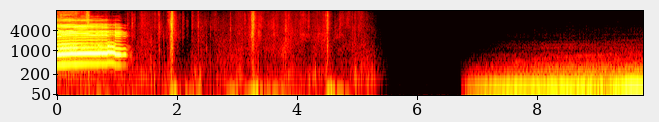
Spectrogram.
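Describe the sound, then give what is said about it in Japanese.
A steady low engine rumble of riding inside a moving van heading back to the workplace through an entertainment district with neon lights; it rises in the last few seconds, after a brief bleat-like cry and a few sparse clicks in near silence. “職場へと戻るワゴン車に揺られ歓楽街のネオンライトを見つめながら今日までのことを思い返していた”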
